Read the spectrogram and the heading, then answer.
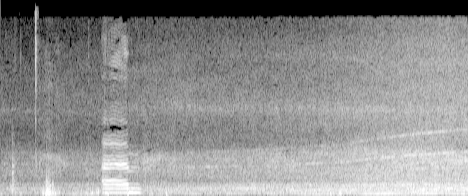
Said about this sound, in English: Just wait for a big dustbin lorry to go past there.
